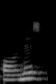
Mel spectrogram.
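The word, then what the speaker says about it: honest: तो कोई word H से स्टार्ट हो रहा है जो कि कॉन्सोनेंट है, पर कहीं कहीं पर वो साइलेंट होता है और वोवल वाली साउंड आती है, जैसे आर. तो यहाँ पर एच साइलेंट रहता है और हम ऐसे ही प्रोनाउंस करते हैं. एन ऑनेस्ट मैन, an honour.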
